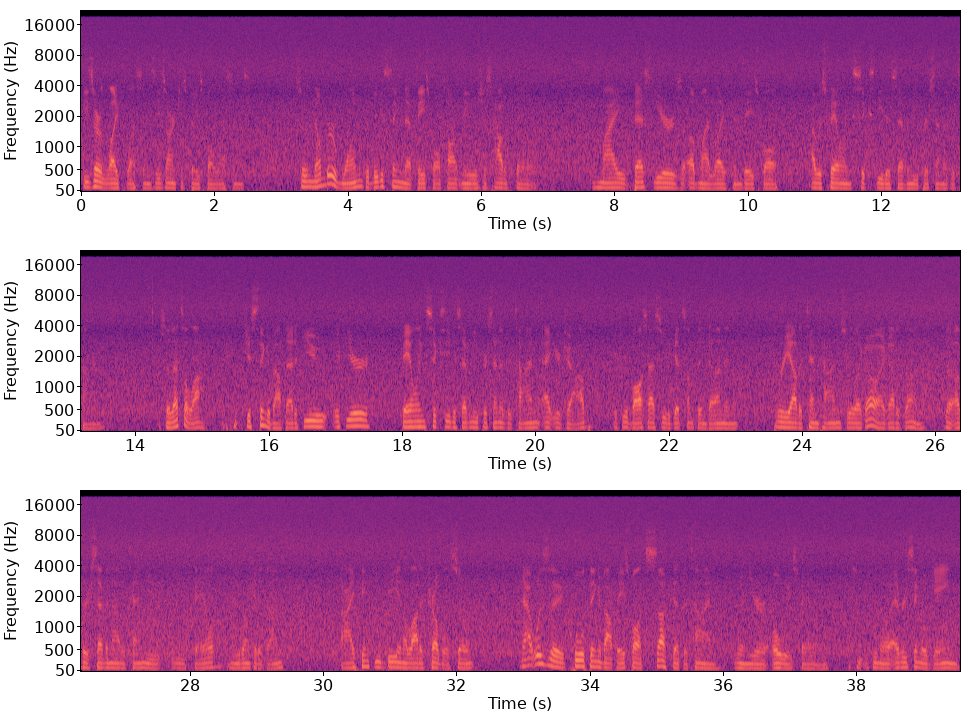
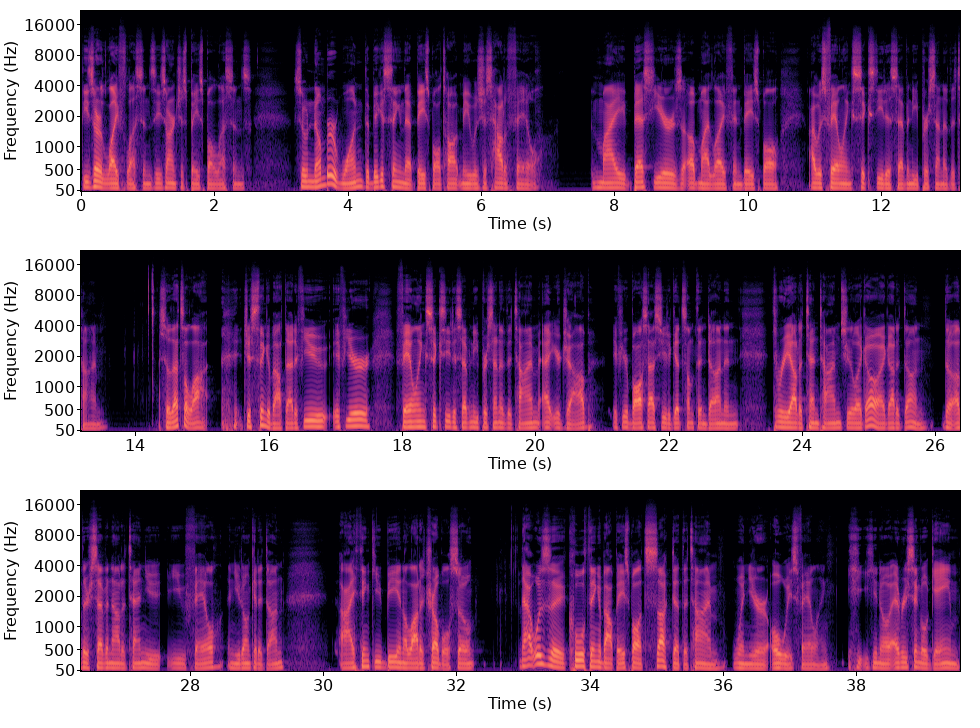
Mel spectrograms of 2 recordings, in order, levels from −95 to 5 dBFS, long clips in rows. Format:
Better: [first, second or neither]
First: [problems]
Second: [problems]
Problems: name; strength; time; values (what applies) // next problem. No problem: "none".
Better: second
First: hiss; loud; throughout; 2 dB below the speech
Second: none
